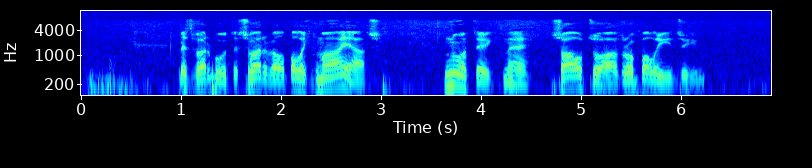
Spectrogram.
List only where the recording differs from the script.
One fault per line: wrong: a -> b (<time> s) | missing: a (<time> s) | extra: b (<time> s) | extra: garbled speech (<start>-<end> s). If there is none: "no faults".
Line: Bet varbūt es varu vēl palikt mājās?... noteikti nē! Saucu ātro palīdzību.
no faults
